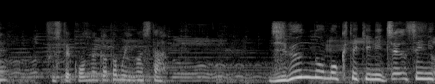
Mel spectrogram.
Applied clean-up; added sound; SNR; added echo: none; none; none; none.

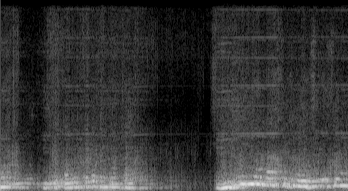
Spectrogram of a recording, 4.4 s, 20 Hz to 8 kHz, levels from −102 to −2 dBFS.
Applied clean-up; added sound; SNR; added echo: neural separator model SepFormer DNS4.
